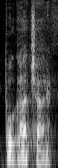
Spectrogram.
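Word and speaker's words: Pogačar: its uh pros and cons how do you pronounce the Chap's name that won it that they pogachar okay I'm not going to try and do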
